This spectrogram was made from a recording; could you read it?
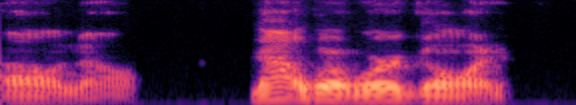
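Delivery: ordinary delivery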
